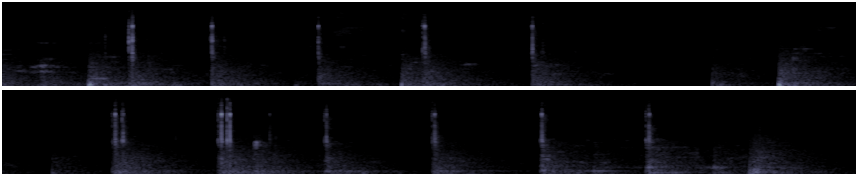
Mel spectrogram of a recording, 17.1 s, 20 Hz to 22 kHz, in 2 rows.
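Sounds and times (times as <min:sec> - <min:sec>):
sharp clicks: 0:10.7 - 0:11.9.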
